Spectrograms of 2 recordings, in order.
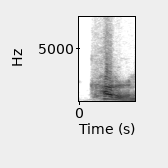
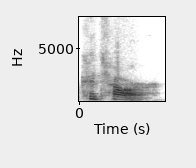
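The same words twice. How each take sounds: First: The name sounds like the word 'cutter'. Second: The name does not sound like 'cutter'. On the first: This is how people in the region say it. "people from the Middle East call it Qatar, C U T E R" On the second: This is how outsiders usually say it. "not Qatar"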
